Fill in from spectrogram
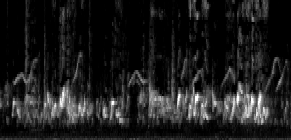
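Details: At a large contest arena, caged red-whiskered bulbuls sing in rivalry, pouring out dense runs of twittering, warbled whistles with occasional clear upswept notes, nearly continuous with one short pause.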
